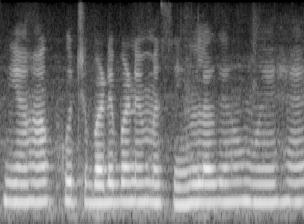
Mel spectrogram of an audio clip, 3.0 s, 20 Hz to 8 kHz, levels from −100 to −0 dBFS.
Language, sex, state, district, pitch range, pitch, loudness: Hindi, female, Bihar, West Champaran, 215-225 Hz, 220 Hz, -16 LUFS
